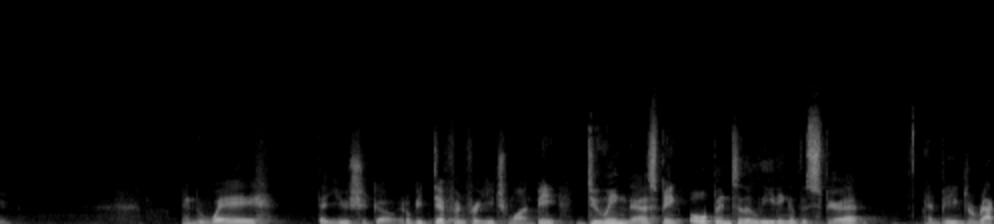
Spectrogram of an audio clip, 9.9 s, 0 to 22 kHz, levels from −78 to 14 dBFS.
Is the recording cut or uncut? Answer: uncut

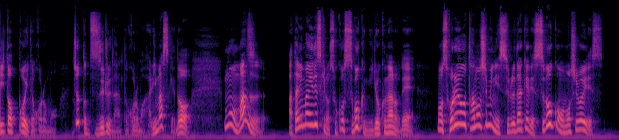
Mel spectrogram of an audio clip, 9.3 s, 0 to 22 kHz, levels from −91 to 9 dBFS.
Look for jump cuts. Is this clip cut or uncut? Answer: uncut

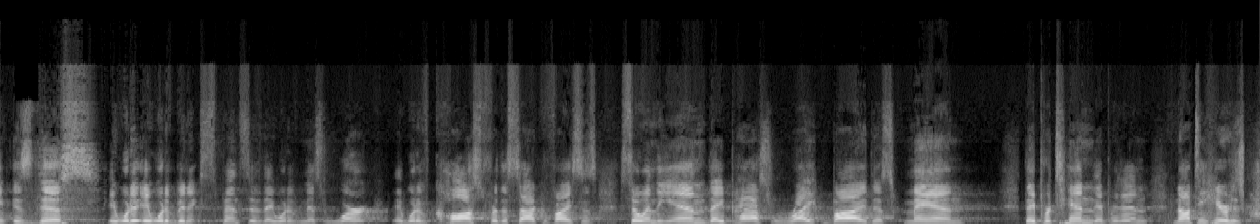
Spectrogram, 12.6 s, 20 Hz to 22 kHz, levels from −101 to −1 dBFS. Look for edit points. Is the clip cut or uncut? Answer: cut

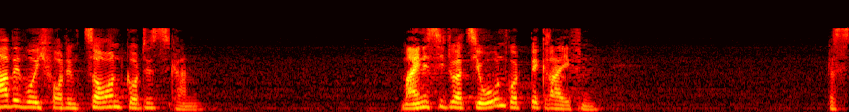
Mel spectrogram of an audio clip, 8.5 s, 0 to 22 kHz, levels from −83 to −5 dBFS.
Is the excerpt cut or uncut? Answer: cut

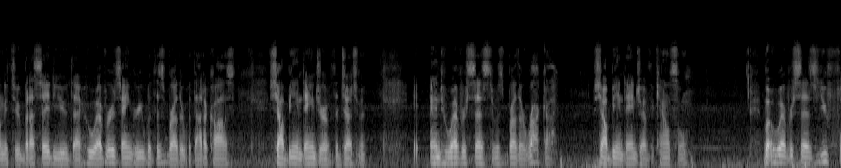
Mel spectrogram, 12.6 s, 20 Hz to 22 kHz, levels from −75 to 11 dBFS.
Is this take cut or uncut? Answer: uncut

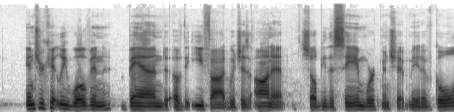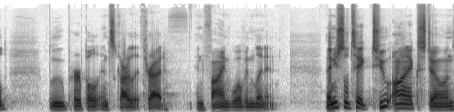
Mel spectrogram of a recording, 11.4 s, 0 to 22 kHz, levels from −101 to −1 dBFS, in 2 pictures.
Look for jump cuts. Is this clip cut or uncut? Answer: uncut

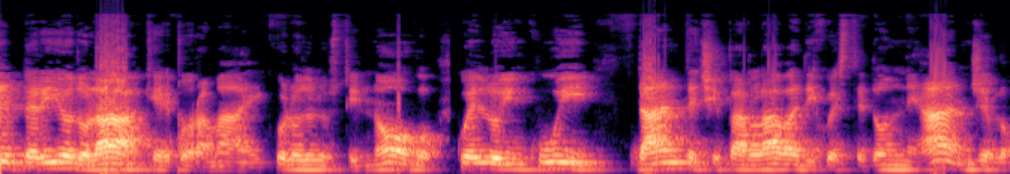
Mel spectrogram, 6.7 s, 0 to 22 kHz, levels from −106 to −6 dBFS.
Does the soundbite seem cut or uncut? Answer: cut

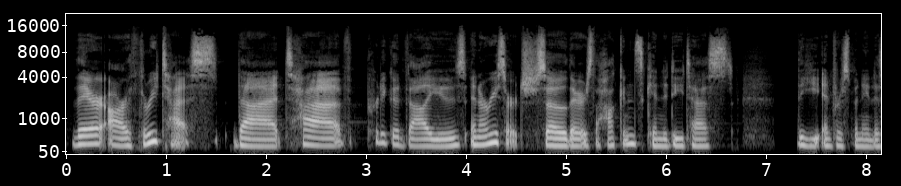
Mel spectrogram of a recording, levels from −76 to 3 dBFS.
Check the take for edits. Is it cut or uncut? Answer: uncut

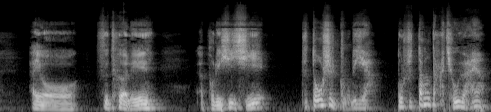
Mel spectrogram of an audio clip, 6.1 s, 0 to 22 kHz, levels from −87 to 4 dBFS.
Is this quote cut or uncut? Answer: uncut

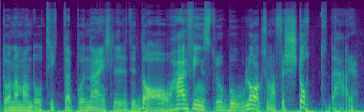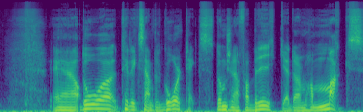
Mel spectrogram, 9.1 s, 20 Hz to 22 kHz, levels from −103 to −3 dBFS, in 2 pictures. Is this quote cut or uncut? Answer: cut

